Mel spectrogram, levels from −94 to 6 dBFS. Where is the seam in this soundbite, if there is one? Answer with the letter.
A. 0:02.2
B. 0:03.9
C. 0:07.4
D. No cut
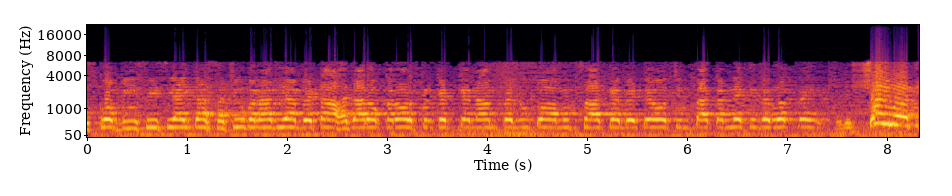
C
